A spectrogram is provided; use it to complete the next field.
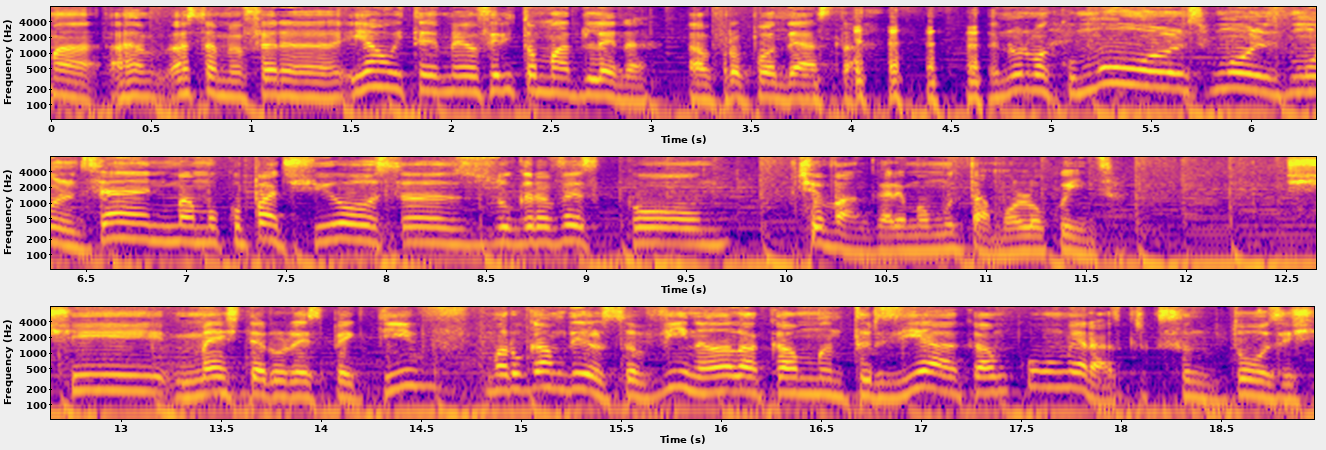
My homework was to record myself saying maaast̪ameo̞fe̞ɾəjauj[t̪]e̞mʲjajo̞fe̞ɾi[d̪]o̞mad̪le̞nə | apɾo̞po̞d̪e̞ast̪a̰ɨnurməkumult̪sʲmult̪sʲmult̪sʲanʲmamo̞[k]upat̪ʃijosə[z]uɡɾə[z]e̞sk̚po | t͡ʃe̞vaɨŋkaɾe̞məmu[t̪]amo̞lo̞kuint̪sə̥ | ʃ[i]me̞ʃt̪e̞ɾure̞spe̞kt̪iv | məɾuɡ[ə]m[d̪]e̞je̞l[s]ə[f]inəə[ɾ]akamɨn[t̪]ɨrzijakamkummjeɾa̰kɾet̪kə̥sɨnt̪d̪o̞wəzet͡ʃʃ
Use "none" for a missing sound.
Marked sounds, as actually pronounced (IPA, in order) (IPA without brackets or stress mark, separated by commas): t̪, t̪, k, z, v, t̪, i, a, d̪, s, v, l, t̪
